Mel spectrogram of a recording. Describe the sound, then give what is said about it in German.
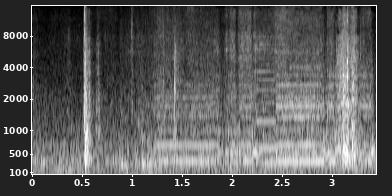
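A supermarket checkout receipt printer whirs out a slip after a card payment, in short mechanical bursts, with a sharp click at the start and a steady buzzing feed tone, ending in a brief rasp as the paper tears. “Kassenbon für Sie?”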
